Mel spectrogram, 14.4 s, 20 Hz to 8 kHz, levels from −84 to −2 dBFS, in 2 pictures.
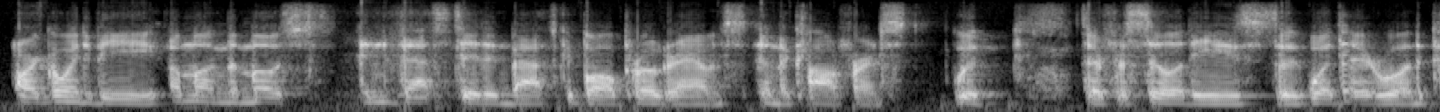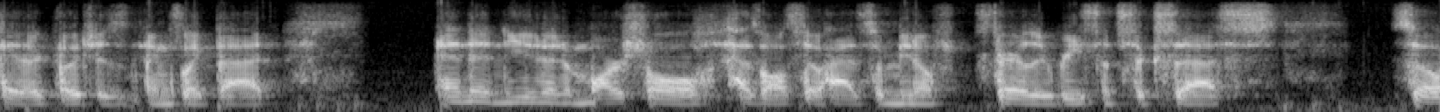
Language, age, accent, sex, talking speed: English, 30-49, American, male, 185 wpm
